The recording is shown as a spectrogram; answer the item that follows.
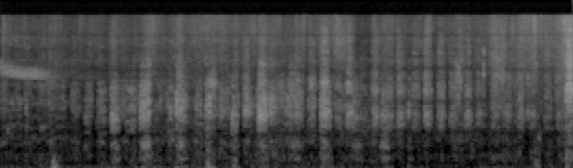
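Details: Australian Shepherds resting in the shade under a willow tree pant in quick, breathy huffs repeating several times a second.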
